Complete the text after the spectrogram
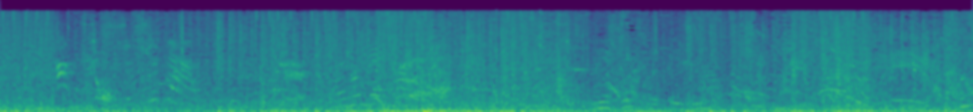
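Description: Laser beams buzz and crackle.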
